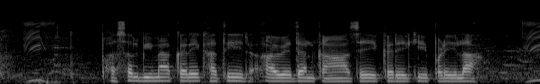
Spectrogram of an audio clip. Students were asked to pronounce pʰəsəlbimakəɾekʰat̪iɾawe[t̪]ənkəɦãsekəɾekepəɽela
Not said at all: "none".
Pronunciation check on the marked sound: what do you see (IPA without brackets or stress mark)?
d̪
